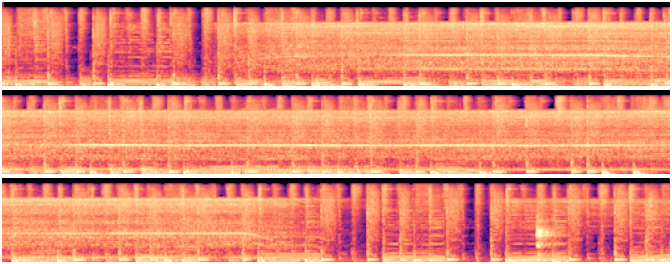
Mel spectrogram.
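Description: Mondial countertop blender motor running with a steady whine as it mixes a liquid batter of milk, oil and eggs. It starts about two seconds in, runs for about fourteen seconds, then stops.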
